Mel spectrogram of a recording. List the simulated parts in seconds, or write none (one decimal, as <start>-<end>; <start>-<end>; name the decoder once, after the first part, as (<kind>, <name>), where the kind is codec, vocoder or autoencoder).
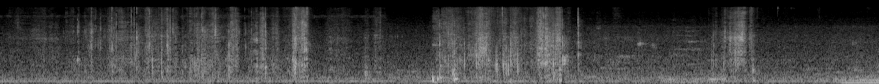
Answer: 0.0-1.2 (vocoder, BigVGAN v2); 5.6-7.7; 8.4-8.8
